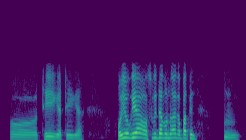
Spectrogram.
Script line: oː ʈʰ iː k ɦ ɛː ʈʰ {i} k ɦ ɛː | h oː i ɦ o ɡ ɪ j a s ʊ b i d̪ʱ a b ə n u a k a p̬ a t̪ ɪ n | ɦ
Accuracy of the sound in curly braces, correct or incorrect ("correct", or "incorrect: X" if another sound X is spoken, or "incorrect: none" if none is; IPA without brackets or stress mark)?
incorrect: iː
